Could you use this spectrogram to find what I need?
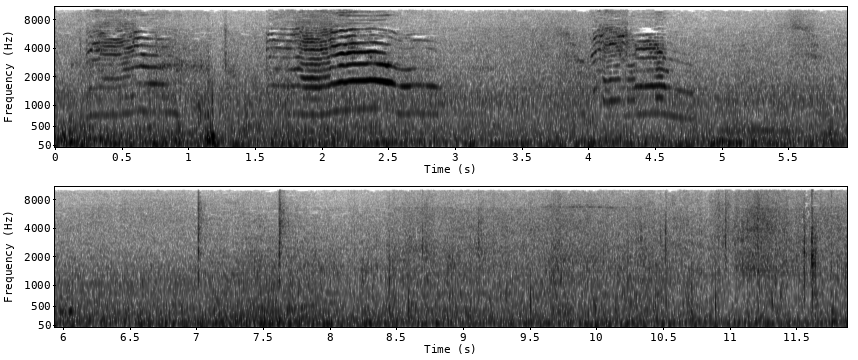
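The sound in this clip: A kitten meows a few times, with thin, high-pitched cries clustered in the first half, followed by a stretch of quiet background noise.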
